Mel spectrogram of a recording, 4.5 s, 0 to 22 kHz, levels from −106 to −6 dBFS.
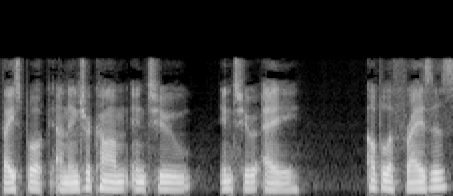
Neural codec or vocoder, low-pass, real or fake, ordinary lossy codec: codec, 16 kHz, 0.5 kbps, FunCodec, trained on LibriTTS, 25 frames a second; 7.2 kHz; fake; MP3, 48 kbps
